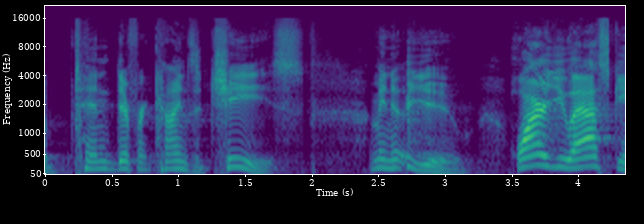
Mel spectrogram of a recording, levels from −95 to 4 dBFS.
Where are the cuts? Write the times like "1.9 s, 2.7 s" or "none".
2.7 s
